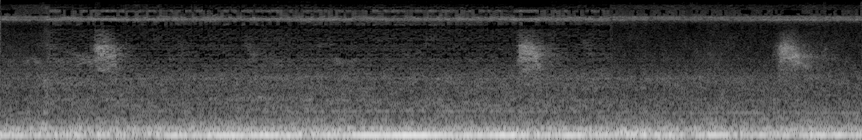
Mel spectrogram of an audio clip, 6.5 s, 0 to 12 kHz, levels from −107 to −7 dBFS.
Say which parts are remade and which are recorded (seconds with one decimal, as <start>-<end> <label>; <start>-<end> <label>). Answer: 0.0-6.5 remade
